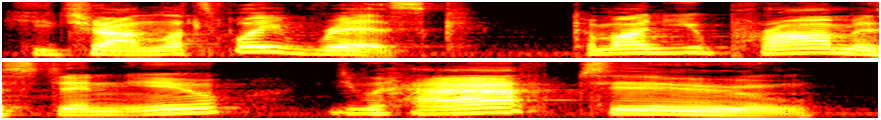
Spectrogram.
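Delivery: put-on high girlish register. Voicing a character who asks Hee-chan to play Risk: Misha voice. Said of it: "I think I'm starting to get her voice down".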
